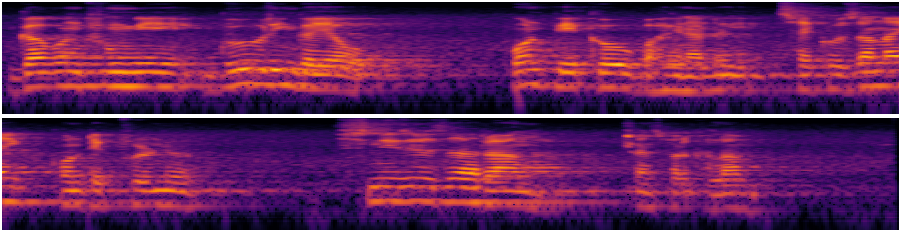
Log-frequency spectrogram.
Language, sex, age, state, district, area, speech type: Bodo, male, 18-30, Assam, Chirang, urban, read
